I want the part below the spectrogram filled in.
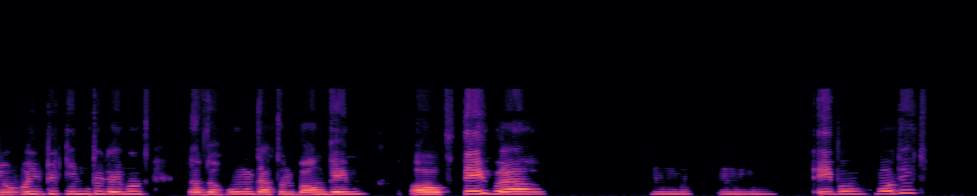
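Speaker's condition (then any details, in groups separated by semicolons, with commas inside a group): Cerebral palsy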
